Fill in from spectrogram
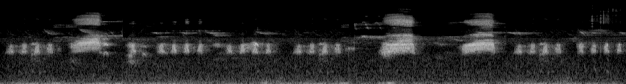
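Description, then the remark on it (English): Laysan ducks quacking, male and female: quick runs of soft, low quacks repeat steadily, broken by three louder, sharper quacks, with no voices. “The male's voice is a soft, low, quack, quack, quack, while females give more distinct quacks.”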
